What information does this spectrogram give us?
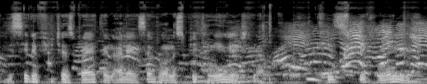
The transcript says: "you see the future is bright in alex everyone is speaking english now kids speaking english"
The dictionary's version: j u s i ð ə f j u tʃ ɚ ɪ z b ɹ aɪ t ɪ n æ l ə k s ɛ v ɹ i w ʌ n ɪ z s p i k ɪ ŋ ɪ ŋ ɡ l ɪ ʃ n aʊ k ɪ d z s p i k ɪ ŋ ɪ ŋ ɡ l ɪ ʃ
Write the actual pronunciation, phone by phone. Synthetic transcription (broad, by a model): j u s i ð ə f j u tʃ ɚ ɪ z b aɪ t ɪ n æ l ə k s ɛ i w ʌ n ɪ s p i k ɪ ŋ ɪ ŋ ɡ l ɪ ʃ n aʊ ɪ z s p i k ɪ ŋ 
